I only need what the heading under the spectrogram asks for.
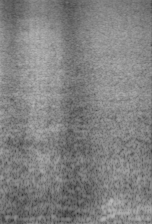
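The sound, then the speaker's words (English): A car engine turns over and revs up, its low rumble growing louder and rougher toward the end, with no voices. “I think we can really leave without turning the key on one of these cars, can we?”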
